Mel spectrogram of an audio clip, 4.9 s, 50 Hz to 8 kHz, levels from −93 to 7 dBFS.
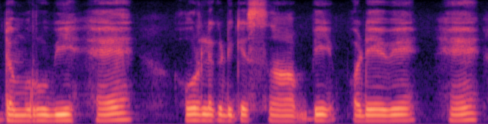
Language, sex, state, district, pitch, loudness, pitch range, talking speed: Hindi, male, Uttar Pradesh, Saharanpur, 140 Hz, -16 LUFS, 135-145 Hz, 135 wpm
